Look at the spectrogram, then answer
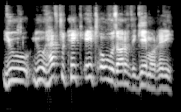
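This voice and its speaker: A man joining as a guest pundit, giving measured cricket analysis and often adding right and you know. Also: high voice, big pitch swings.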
